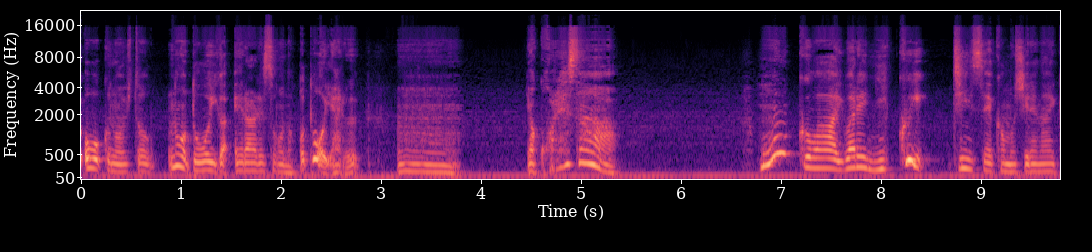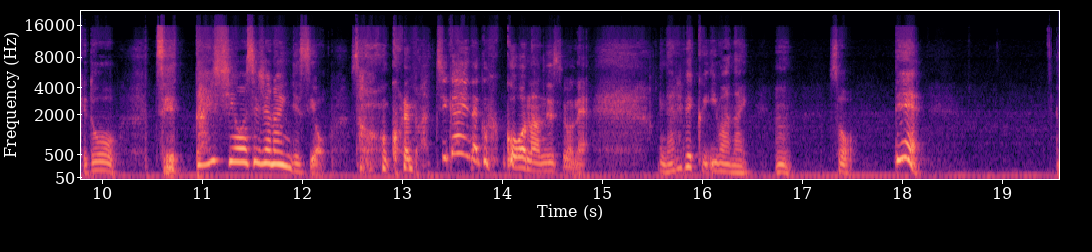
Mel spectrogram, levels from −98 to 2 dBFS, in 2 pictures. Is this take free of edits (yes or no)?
no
